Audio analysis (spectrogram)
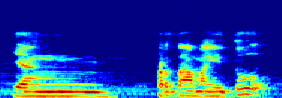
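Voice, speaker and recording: A man hosting a casual vlog and online interview, friendly and chatty, often pausing with hesitations. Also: on the high side, fairly even intonation, fairly bright tone. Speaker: host. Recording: dull lo-fi sound with music behind.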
